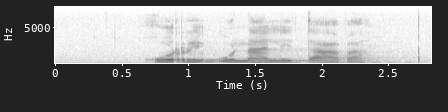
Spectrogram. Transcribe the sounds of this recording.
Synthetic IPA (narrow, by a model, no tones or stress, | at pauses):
ɣʊrɪʊnalɪtʼaːba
